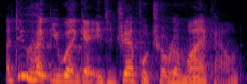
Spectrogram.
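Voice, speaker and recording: A man reading a storybook in the part of an earnest, kindly, innocent young girl, gentle and questioning. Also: on the high side, expressive, fast, natural voice. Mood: polite.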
